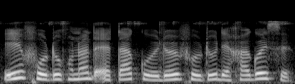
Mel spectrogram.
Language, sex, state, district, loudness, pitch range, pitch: Assamese, female, Assam, Sonitpur, -15 LUFS, 215-255 Hz, 230 Hz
